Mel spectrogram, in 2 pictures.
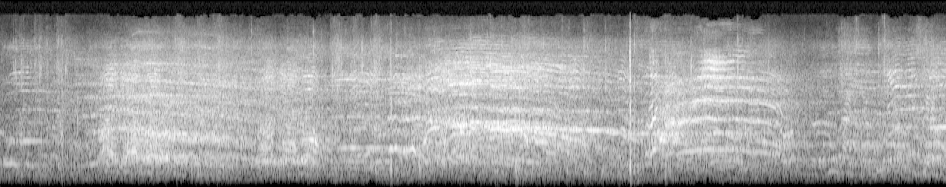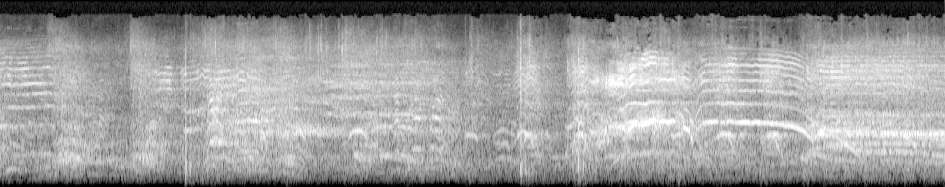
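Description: Young women shout loudly and sharply while sparring.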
